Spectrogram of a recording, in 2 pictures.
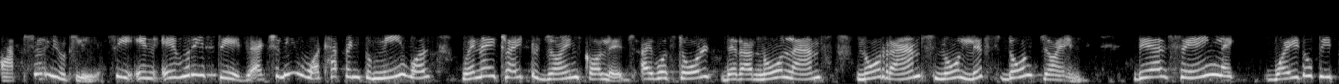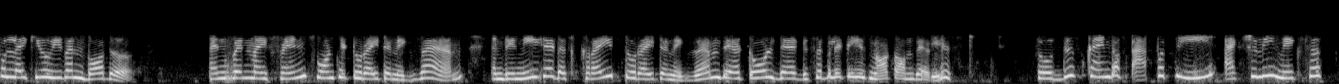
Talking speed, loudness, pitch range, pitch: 170 wpm, -14 LUFS, 265-355 Hz, 305 Hz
